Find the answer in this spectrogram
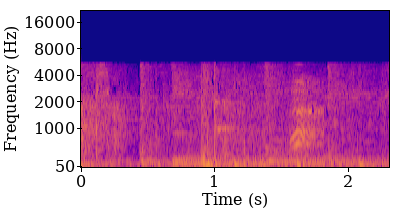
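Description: Background music over a few sharp hits of badminton rackets striking a shuttlecock, with a short high yelp about one and a half seconds in.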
